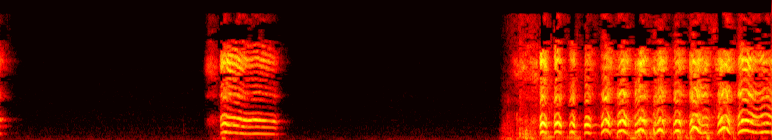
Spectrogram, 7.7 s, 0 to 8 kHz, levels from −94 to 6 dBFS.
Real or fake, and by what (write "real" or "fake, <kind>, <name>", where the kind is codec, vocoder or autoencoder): fake, vocoder, Vocos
